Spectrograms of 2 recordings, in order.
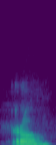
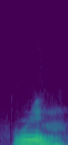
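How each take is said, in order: First: The r sound is still somewhat thin. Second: The r sound is thick and heavy. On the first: The speaker calls it wrong. "Kalau gitu kan masih ada tipisnya ya" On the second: The speaker calls it right. "kita harus merasakan tebalnya"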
